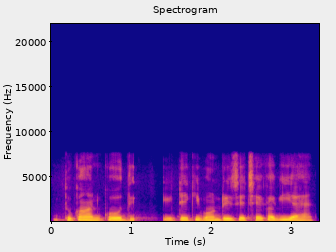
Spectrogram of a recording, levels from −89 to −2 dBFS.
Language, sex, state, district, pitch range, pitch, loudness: Hindi, male, Jharkhand, Ranchi, 115-130 Hz, 125 Hz, -15 LUFS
